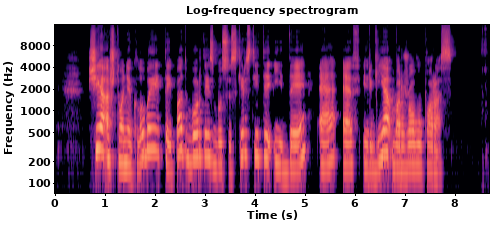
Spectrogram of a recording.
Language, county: Lithuanian, Kaunas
